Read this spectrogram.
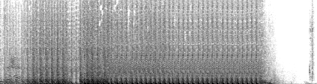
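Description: Rapid gunfire crackles loudly.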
